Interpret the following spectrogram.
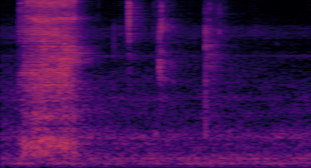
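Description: Eating seafood by hand from a plastic boil bag: one short, noisy crunching or slurping burst about half a second long as a crab leg is bitten, then a few faint clicks of shell.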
